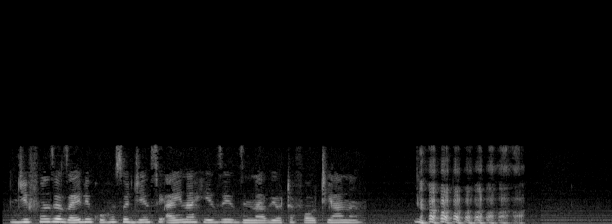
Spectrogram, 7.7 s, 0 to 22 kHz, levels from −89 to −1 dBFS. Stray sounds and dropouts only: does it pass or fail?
fail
